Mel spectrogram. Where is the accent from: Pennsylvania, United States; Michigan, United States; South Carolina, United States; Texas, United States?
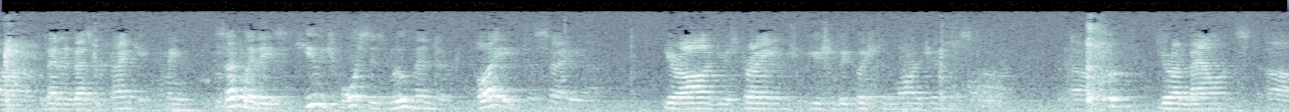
South Carolina, United States; Greenville; I'm from Greenville, South Carolina, I can show you fanatics.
